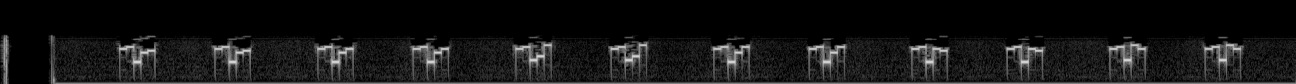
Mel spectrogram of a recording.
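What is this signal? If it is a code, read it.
Five-tone selective call (ZVEI), heard as quick runs of five tones, tones of about 70 ms. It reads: 89167 89167 89168 89168 89240 89240 89169 89169 89187 89187 89208 89208
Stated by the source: Five-tone ZVEI selective call received by SDR, from feuerwehr-orlamuende.org fire brigade audio archive.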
